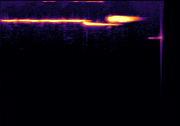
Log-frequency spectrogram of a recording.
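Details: A black-throated green warbler gives a high, fine, buzzy song: a long steady wheezy note, a brief lower slur, then a brighter, higher final buzz. No other sounds.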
